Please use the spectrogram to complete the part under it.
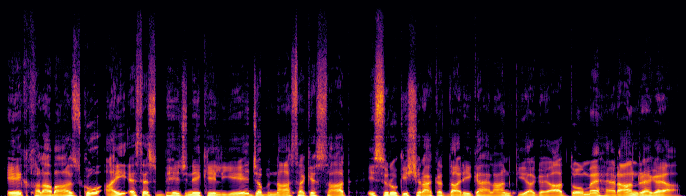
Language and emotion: Urdu, surprised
